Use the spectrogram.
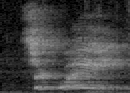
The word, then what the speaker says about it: Gawain: Sir Gawain, yes. That is the correct way to pronounce it.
